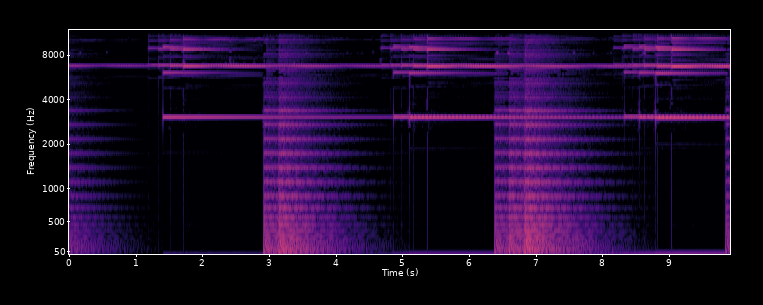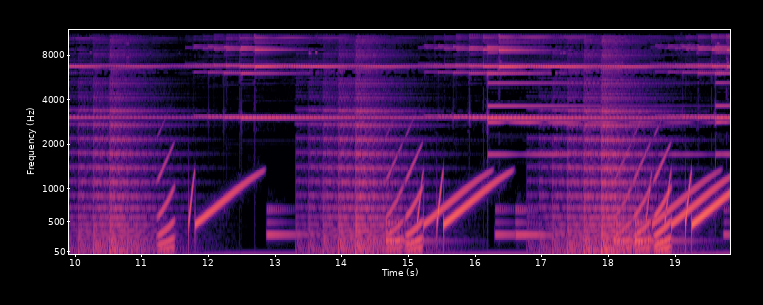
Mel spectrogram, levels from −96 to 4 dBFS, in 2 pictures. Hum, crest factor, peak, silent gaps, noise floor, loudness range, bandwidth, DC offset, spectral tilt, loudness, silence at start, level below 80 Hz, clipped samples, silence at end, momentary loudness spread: none; 20 dB; -16 dBFS; none; -61 dBFS; 11 LU; 11.5 kHz; under 0.1%; -2 dB/octave; -35 LUFS; 0 s; -54 dBFS; under 0.1%; 0 s; 18 LU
